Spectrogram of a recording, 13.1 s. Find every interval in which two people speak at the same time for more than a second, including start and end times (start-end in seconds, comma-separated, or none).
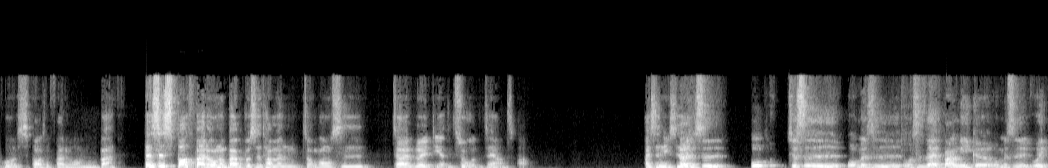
none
